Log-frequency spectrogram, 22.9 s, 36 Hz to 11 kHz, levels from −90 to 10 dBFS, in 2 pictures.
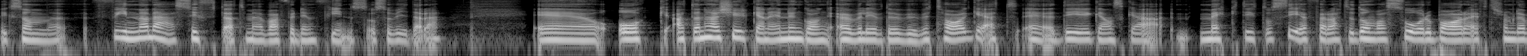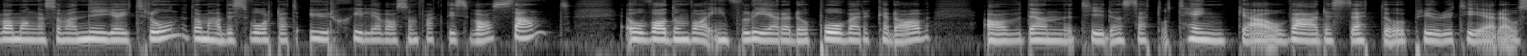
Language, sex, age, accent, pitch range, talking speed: Swedish, female, 20-39, native, 185-220 Hz, 190 wpm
